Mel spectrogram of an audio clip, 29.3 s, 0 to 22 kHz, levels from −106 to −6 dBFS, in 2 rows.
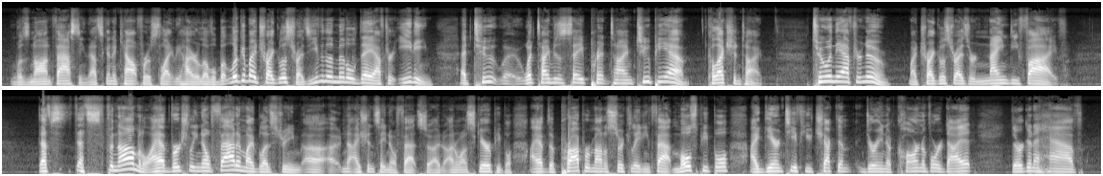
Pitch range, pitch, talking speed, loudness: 120-175 Hz, 145 Hz, 200 wpm, -17 LUFS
